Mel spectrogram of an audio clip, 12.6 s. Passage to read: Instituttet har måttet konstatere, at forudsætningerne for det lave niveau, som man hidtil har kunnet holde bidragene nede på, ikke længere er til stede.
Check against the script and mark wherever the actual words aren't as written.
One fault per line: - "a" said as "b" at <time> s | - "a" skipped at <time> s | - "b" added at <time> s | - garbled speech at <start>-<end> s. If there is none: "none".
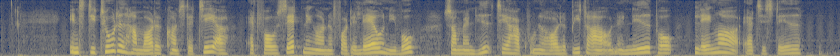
- "ikke" skipped at 10.1 s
